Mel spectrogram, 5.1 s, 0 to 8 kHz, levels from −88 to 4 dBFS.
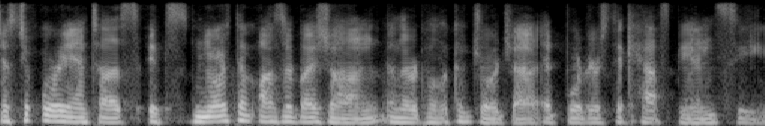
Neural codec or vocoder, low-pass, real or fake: codec, 16 kHz, 2 kbps, FreqCodec, smaller model; 7.2 kHz; fake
